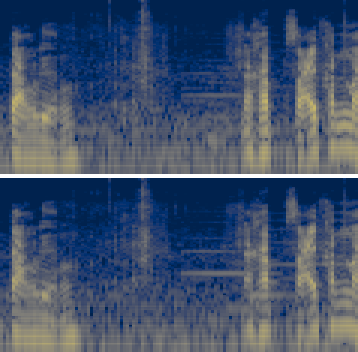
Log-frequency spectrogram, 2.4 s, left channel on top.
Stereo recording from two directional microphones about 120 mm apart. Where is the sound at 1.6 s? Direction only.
70° left (ahead or behind); by 2.3 s 50° left (ahead or behind).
